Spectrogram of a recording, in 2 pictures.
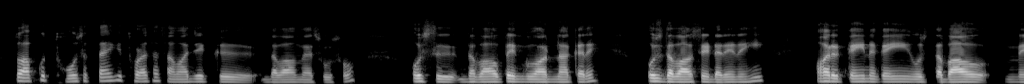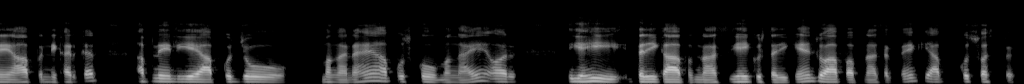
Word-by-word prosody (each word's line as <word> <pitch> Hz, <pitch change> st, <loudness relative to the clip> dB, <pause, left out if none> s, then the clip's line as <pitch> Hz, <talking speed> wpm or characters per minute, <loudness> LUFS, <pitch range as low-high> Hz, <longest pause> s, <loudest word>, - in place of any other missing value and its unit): तो 165 Hz, -, +3 dB
आपको 155 Hz, +6 st, +2 dB
थो 140 Hz, -6 st, -5 dB
सकता 155 Hz, +2 st, -5 dB
है 170 Hz, -, -3 dB
कि 195 Hz, -, -5 dB
थोड़ा-सा 150 Hz, 0 st, -4 dB
सामाजिक 130 Hz, -2 st, -4 dB, 0.6 s
दबाव 110 Hz, +1 st, 0 dB
महसूस 110 Hz, 0 st, -9 dB
हो। 155 Hz, +7 st, -7 dB, 0.6 s
उस 140 Hz, -1 st, +3 dB
दबाव 120 Hz, +1 st, +2 dB
पे 140 Hz, -, +8 dB
गौर 120 Hz, -1 st, +4 dB
ना 115 Hz, -1 st, +1 dB
करें, 125 Hz, +6 st, 0 dB, 0.5 s
उस 145 Hz, -1 st, +6 dB
दबाव 120 Hz, -2 st, +7 dB
से 125 Hz, +1 st, +1 dB
डरें 115 Hz, +1 st, +1 dB
नहीं 135 Hz, +9 st, -5 dB, 0.6 s
और 145 Hz, -1 st, +8 dB
कहीं 135 Hz, 0 st, +4 dB
न 135 Hz, -1 st, -1 dB
कहीं 125 Hz, 0 st, +1 dB
उस 115 Hz, -, -5 dB
दबाव 115 Hz, 0 st, +6 dB, 0.3 s
में 115 Hz, 0 st, +1 dB
आप 115 Hz, +1 st, 0 dB
निखर 115 Hz, 0 st, -5 dB
कर 165 Hz, -, 0 dB, 0.5 s
अपने 135 Hz, 0 st, 0 dB
लिए 125 Hz, -1 st, +2 dB
आपको 115 Hz, +3 st, -2 dB
जो 125 Hz, 0 st, -1 dB, 0.7 s
मँगाना 110 Hz, -1 st, -5 dB
है 155 Hz, +6 st, -3 dB
आप 150 Hz, -2 st, -2 dB
उसको 120 Hz, -2 st, -4 dB
माँगए 105 Hz, +10 st, -7 dB
और 130 Hz, -2 st, -2 dB, 0.6 s
यही 140 Hz, +2 st, +3 dB, 0.4 s
तरीका 120 Hz, -2 st, +5 dB
आप 110 Hz, -, +2 dB
अपना 110 Hz, 0 st, -3 dB, 0.2 s
यही 125 Hz, 0 st, +1 dB
कुछ 120 Hz, -1 st, -7 dB
तरीके 110 Hz, +2 st, -4 dB
हैं 145 Hz, +3 st, 0 dB
जो -, -, +2 dB
आप 115 Hz, -1 st, +4 dB
अपना 105 Hz, -1 st, -3 dB
सकते 120 Hz, +4 st, -13 dB
हैं 150 Hz, -, -5 dB
कि -, -, -5 dB
आपको 120 Hz, +3 st, -6 dB
स्वस्थ 120 Hz, -3 st, -7 dB
120 Hz, 170 wpm, -24 LUFS, 115-135 Hz, 0.7 s, पे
